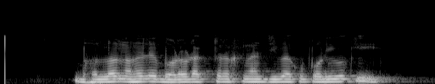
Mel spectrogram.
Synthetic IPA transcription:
bʱɔlɔnɔɦelebɔɽɔɾak̚t̪ɔɾɔkʰanad͡ʒibakupɔɽibɔki

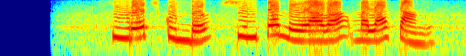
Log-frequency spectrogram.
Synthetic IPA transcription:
suːɾəd͡ʑkʊ̃ɳɖəʃɪlpəmeːɭaːʋamɐlasãːŋɡ

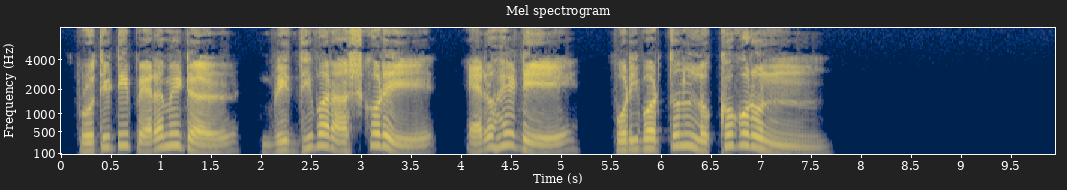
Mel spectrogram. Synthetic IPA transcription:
pɾot̪iʈipɛɾamiʈaɾ | bɾid̪ʱːibaɾaʃkoɾe | ɛɾoɦeʈe | poɾiboɾt̪onlokʰːokoɾun

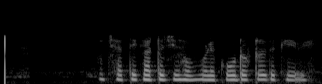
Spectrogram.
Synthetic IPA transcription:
ot͡ɕʰat̪ikaʈot͡ɕiɦɔbebolekoɖɔk̚ʈoɾet̪ekʰejbe

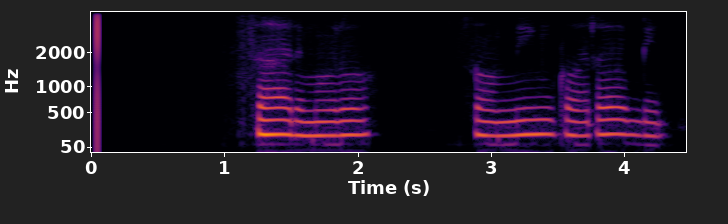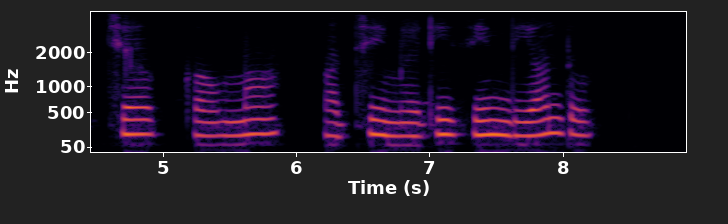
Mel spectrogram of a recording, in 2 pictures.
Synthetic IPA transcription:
saɾmuɾɔ | sɔmiŋkɔɾɔbi | jɔkɔmɔː | t͡ʃʰimeʈisind̪ijɔnt̪u

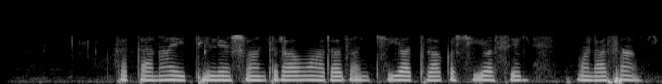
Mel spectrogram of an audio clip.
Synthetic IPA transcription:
sət̪anaet̪ʰiːljəɕənt̪əɾaməɦaɾad͡zaɲt͡ɕiːjat̪ɾakəɕiəseːɾməlasãŋɡ

